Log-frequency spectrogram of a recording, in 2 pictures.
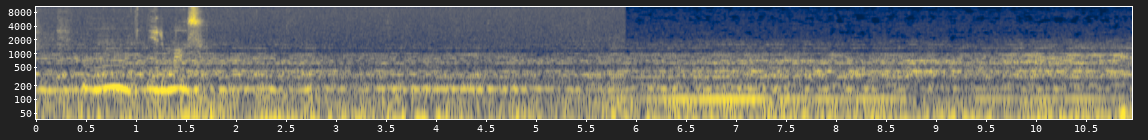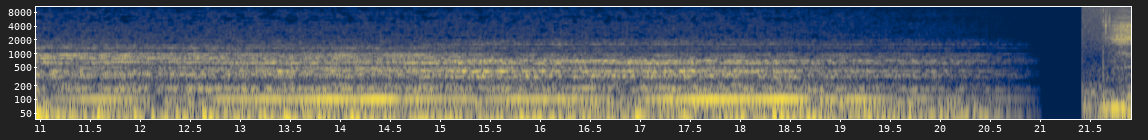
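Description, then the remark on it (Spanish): A space recording of the Moon: an eerie, steady low drone with layered humming tones and slow swells, continuous for about twenty seconds before cutting off abruptly, with a brief murmur near the start. “Este es el sonido de la luna.”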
